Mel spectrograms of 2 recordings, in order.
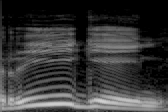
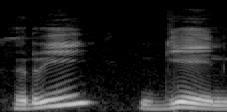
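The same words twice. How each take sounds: First: Said in the usual way. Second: Regain stretched very slowly, syllable by syllable; drawn out slowly. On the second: Shown as a demonstration. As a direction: spell out Regain slowly for the class.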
